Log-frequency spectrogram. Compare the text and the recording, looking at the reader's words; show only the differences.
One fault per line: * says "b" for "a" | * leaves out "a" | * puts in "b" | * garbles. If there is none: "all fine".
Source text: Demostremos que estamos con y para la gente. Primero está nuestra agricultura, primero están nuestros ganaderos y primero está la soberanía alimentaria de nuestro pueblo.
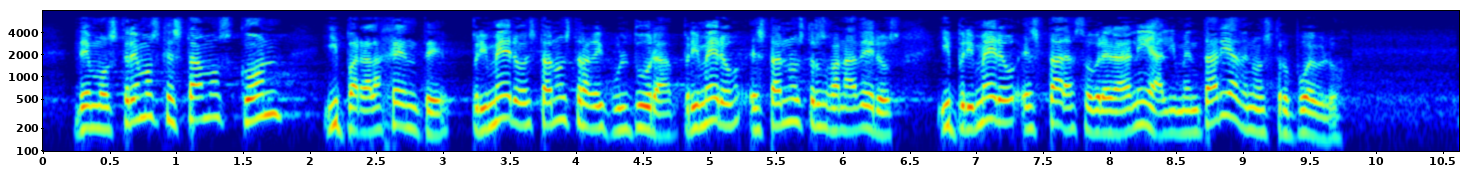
all fine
